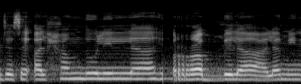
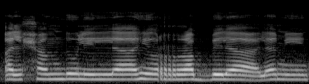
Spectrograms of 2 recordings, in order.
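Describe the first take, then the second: First: अल्हम्दुलिल्लाह रब्बिल आलमीन slowly, with the r of रब्बिल rolled; trilled ra, wrong way. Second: अल्हम्दुलिल्लाह रब्बिल आलमीन very slow, the r in रब्बिल trilled many times; trilled ra, wrong way. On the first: Teacher shows students the wrong trilled recitation, slow. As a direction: roll the r in रब्बिल as a wrong example. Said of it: "इस तरीके से नहीं पढ़ना है". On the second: Teacher warns against rolling the r in Quran recitation. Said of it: "अगर हम इस रॉ को तकरार करने लगे". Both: Shown as a demonstration.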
